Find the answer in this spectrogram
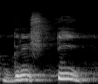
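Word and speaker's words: ਦ੍ਰਿਸਟਿ: ये जिहड़ा शब्द है जी दृष्टि, सस्से दे पैर विच बिंदी लगा के पाठ उच्चारण करांगे दृष्टि। टैके नूं बिहारी नाल बिंदी का पाठ उच्चारण होएगा दृष्टि।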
